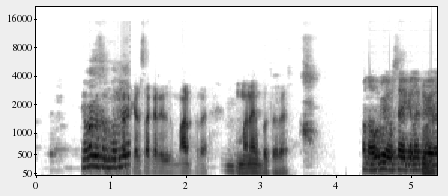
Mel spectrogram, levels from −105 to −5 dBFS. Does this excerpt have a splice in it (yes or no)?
yes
